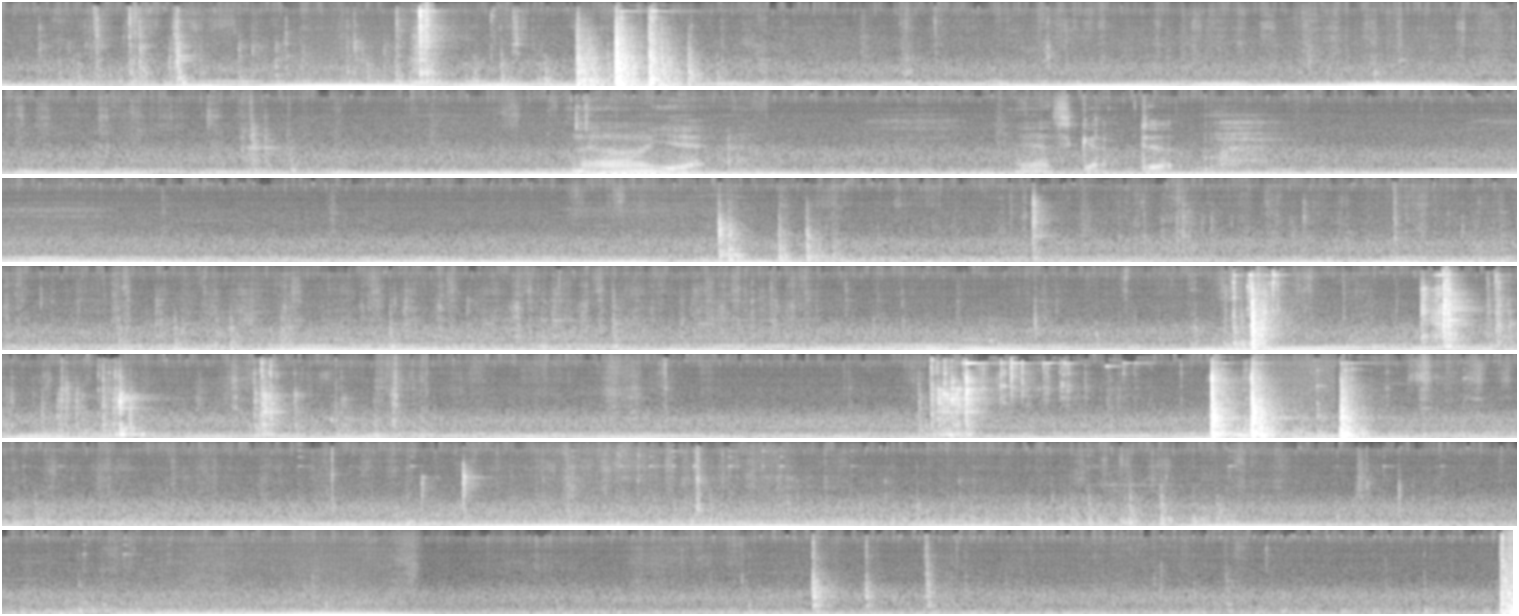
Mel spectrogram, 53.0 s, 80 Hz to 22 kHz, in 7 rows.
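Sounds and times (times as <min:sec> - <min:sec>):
steady low hum: 0:00.0 - 0:34.5.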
